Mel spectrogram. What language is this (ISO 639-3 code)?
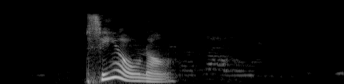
glg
